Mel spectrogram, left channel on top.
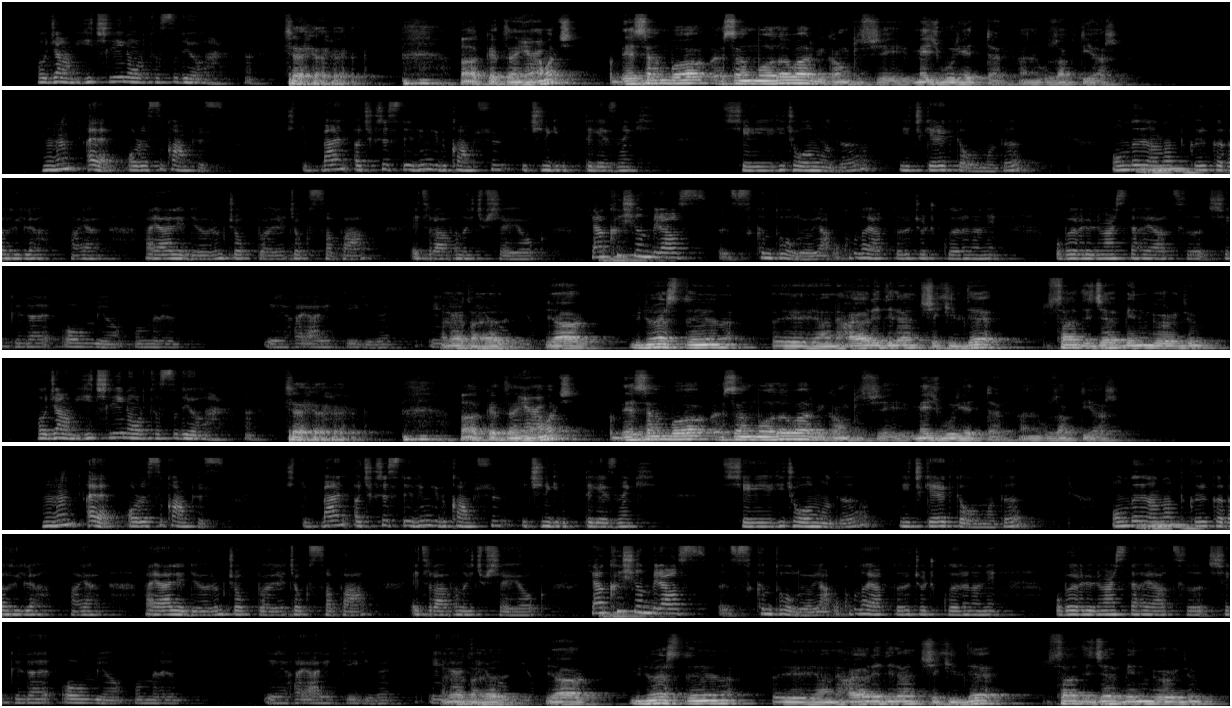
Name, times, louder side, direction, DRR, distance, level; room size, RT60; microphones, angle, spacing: voice 1, 0.4-2.6 3.2-3.3 5.0-5.6 12.7-14.4 15.3-18.8 19.5-22.6 23.0-23.1 23.4-38.7 39.5-40.8 41.1-42.2, right 2 dB, 15° right, 0.4 m, -38 dB
voice 2, 2.8-3.4 4.0-5.7 6.1-11.1 23.8-24.2 30.5-30.8 41.2-41.9 42.3-42.7 43.1-44.2 44.5-46.8 47.3-48.9, left 1 dB, 15° left, 0.7 m, -26 dB
12.0 x 4.9 x 2.8 m
head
